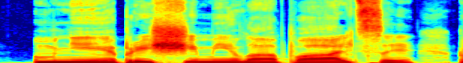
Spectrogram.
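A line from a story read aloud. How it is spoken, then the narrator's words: Grumbled. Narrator (Russian): проворчал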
